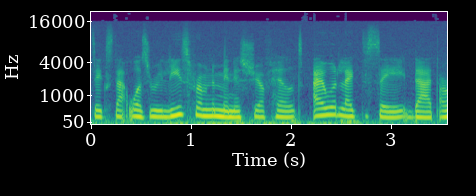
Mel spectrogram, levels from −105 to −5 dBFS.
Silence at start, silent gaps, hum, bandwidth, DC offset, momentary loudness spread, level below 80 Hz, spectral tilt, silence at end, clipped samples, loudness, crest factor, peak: 0 s; none; none; 13.5 kHz; under 0.1%; 7 LU; -38 dBFS; -7 dB/octave; 0 s; under 0.1%; -19 LUFS; 12 dB; -6 dBFS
